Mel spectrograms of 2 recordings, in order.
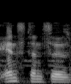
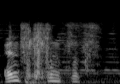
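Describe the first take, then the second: First: The s sounds are said as plain s. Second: The s sounds are said like th. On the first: "he doesn't say instances" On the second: "because he's overdoing his ths. He says instances"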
